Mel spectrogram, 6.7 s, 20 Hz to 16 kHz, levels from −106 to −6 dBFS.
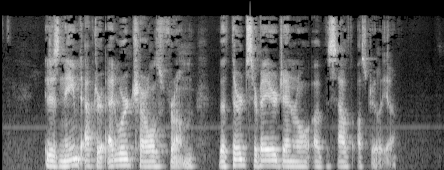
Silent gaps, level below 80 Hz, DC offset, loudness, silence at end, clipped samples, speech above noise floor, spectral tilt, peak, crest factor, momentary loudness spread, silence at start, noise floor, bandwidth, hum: none; -50 dBFS; under 0.1%; -16 LUFS; 0.75 s; under 0.1%; 46 dB; -3.5 dB/octave; 0 dBFS; 18 dB; 14 LU; 0.65 s; -63 dBFS; 11.5 kHz; none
